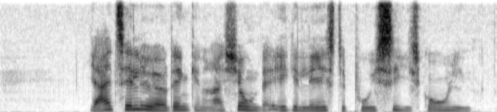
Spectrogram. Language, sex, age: Danish, female, 33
